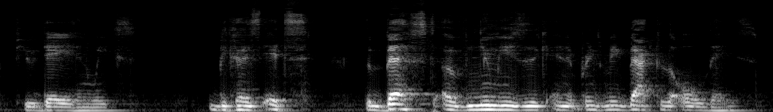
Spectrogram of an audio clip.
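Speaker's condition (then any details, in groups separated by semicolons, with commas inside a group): Cerebral palsy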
